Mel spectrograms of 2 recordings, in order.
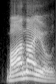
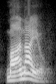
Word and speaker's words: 많아요: Notice here we have this letter at the bottom, followed by an empty consonant. So all you do is you don't need to pronounce it. You don't say 많아요. 많아요 would sound really weird. You just say 많아요.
